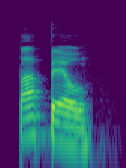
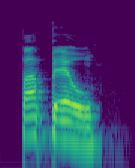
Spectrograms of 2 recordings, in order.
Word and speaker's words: papel: Papel. – Note the EL ending. The stress is on the last letter. Read word 4 again. – Papel.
